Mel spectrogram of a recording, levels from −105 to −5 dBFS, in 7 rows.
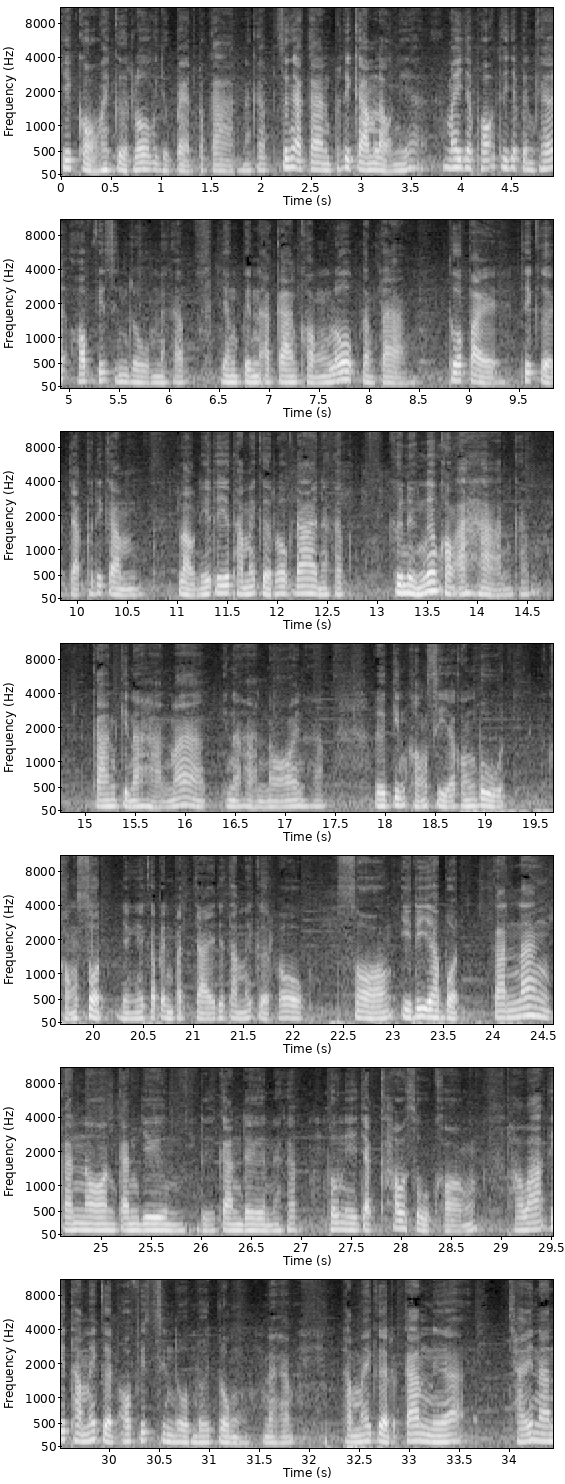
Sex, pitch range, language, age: male, 115-140 Hz, Thai, 60-79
